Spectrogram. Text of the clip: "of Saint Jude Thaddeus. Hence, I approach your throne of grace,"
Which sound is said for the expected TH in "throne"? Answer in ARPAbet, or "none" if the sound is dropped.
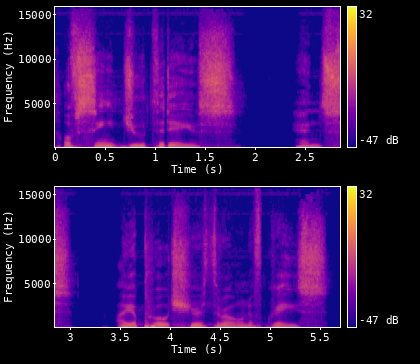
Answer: TH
